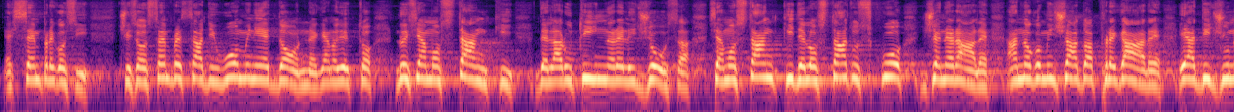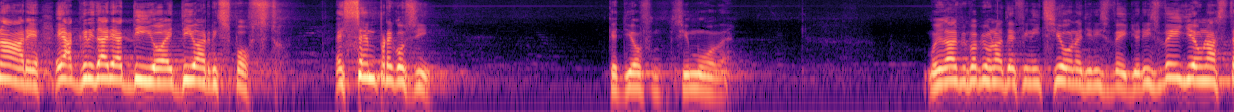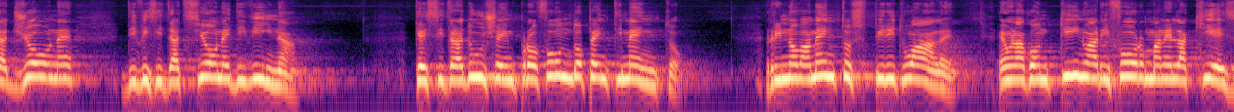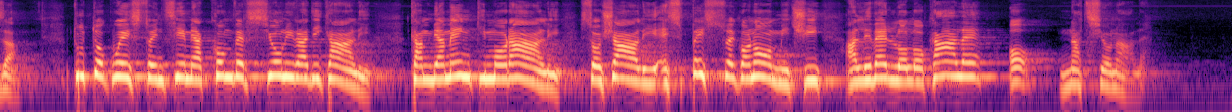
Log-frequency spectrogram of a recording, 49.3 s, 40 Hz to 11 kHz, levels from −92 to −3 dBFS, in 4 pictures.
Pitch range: 180-220 Hz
